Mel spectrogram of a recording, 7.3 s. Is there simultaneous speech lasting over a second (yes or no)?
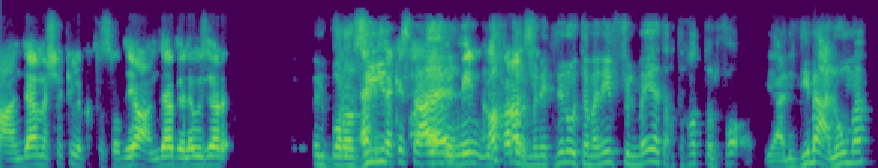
yes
